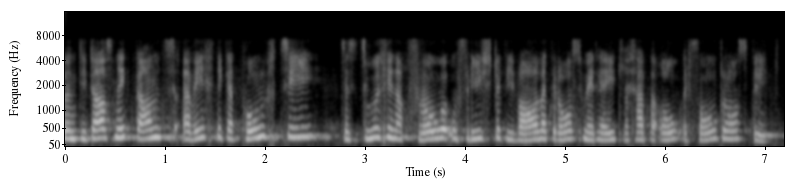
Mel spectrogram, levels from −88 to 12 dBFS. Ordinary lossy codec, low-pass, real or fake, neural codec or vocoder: AAC, 64 kbps; 7.2 kHz; fake; codec, 16 kHz, 2 kbps, FreqCodec, smaller model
